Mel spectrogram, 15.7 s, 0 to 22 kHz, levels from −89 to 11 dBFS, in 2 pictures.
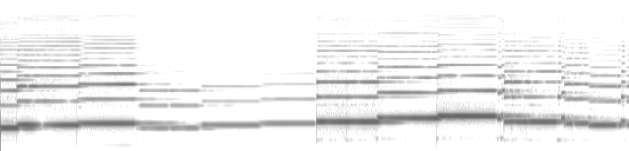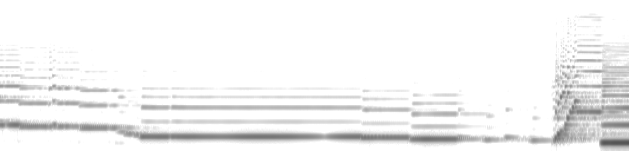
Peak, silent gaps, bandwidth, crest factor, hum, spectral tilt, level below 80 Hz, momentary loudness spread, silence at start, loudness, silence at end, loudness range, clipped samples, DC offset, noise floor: -22 dBFS; none; 15 kHz; 14 dB; none; -4.5 dB/octave; under -90 dBFS; 19 LU; 0 s; -37 LUFS; 0 s; 8 LU; under 0.1%; under 0.1%; -60 dBFS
